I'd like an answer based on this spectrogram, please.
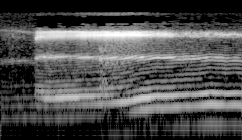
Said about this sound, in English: Get away from that cow. Is that a cow?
